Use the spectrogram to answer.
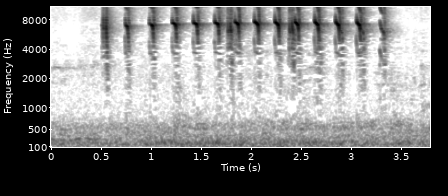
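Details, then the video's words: Velvet-fronted nuthatch, clean song for tutoring and luring other birds: a quick string of about thirteen piercing, high chips, roughly five per second for three seconds, over a faint low hum. "SUARA PANCINGAN & MASTERAN RAMBATAN PARUH MERAH JERNIH"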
